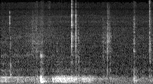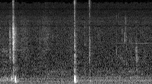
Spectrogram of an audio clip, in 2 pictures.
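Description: Faint, scattered clicks, about seven over several seconds, from the buttons and cassette deck of a karaoke machine being worked to switch it over to tape.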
